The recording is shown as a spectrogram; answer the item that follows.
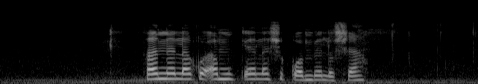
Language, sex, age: Tsonga, female, 19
